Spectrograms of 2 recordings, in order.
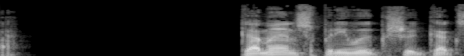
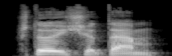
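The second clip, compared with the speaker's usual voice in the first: exclaimed; 6 semitones higher, 5 dB louder than usual. A narrator's reading. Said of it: "воскликнул он".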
